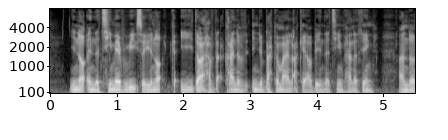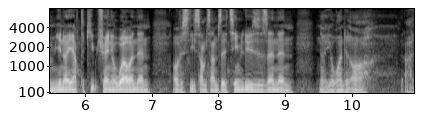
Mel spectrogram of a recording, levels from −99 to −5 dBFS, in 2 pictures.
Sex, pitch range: male, 85-90 Hz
